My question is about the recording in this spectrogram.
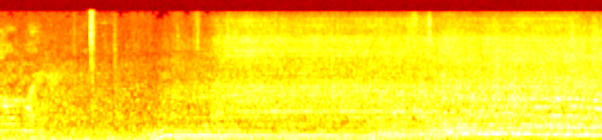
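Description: Drag-racing motorcycle engines running faintly at the start line. About a second and a half in, one engine revs up and then holds a steady pitch.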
